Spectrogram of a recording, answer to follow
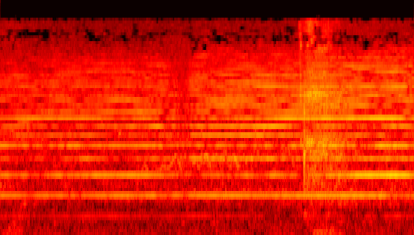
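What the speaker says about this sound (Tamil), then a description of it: "இந்த ட்ரெயின் வந்துகிட்டு இருக்கு." A train approaches on railway tracks where many lines run side by side, a steady tonal hum and whine holding throughout and swelling louder with a burst of rumble near the end.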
